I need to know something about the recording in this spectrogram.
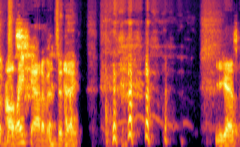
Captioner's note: laughter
